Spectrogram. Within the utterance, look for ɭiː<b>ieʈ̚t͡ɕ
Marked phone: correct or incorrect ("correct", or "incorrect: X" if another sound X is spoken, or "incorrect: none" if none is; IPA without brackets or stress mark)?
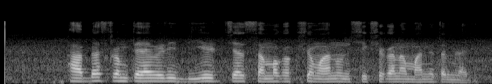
correct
